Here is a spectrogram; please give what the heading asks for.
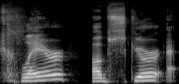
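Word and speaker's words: Clair Obscur: I can barely pronounce the game. Is it Claire Obscure Expedition 33?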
